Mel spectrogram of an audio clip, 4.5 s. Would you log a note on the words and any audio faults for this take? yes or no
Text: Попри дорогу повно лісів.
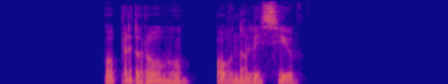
no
